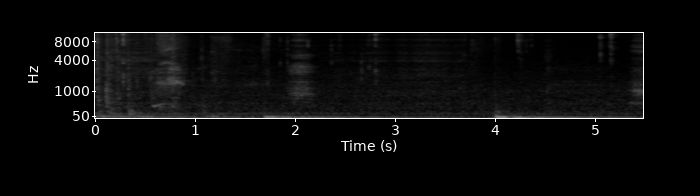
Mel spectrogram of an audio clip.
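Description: Soft chewing and mouth clicks from someone eating a chocolate snack, with a short "mm" about half a second in, a breath about two seconds in and a low thump about four seconds in.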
